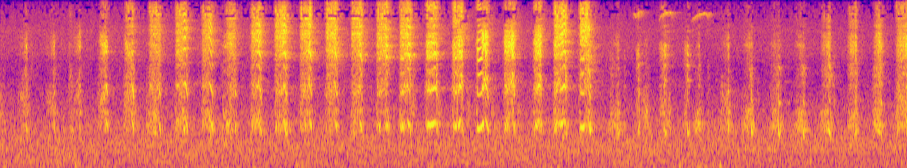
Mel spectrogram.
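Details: Woodpecker babies at the nest during feeding, giving rapid rasping hissy calls in a regular series about four per second, swelling and fading, with a few thin high squeaks near the end.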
